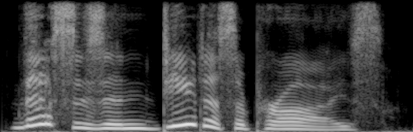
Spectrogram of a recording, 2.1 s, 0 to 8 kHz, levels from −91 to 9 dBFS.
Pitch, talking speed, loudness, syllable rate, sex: 270 Hz, 145 wpm, -14 LUFS, 4.3 syllables/s, female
